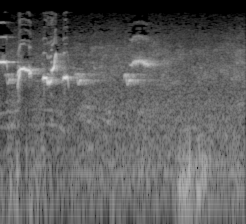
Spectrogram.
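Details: Oriental magpie-robin song used as a lure to get young wild-caught birds singing quickly: a brief burst of bright, slurred whistled notes, then softer fading warbles over low background noise.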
